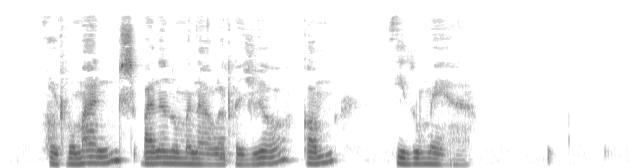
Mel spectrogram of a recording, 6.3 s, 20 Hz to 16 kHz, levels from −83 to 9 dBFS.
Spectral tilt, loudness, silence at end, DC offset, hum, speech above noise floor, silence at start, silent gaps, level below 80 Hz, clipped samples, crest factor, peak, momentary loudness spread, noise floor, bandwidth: -5.5 dB/octave; -33 LUFS; 0.85 s; under 0.1%; none; 46 dB; 0.45 s; none; -76 dBFS; under 0.1%; 18 dB; -16 dBFS; 15 LU; -78 dBFS; 11.5 kHz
